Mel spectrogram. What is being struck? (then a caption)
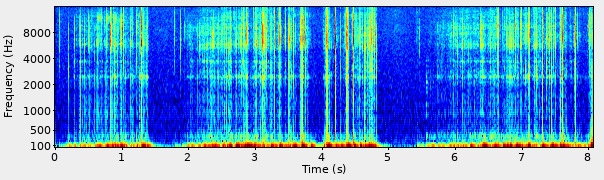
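Metal mesh microphone grille. Long acrylic nails scratch the black metal mesh grille on the hollow head of a desktop condenser microphone. The sound is a dense, boomy low rumble with fine crackling scrapes, coming in three scratching passes separated by brief near-silent pauses.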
